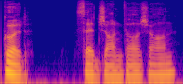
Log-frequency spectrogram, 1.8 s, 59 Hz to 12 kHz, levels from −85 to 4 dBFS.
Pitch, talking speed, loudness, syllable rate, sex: 95 Hz, 130 wpm, -23 LUFS, 3.6 syllables/s, male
